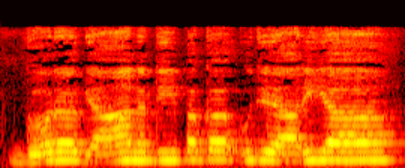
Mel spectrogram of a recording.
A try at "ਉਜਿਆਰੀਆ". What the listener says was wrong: ਉਜਿਆਰੀਆ ਉਚਾਰਨ ਕਰਨਾ ਹੈ। ਉਜਿਆਰੀਆ ਨਹੀਂ ਕਹਿਣਾ ਬਿਹਾਰੀ ਲਾ ਕੇ।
